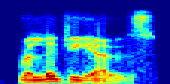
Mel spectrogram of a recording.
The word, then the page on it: religiose: British English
